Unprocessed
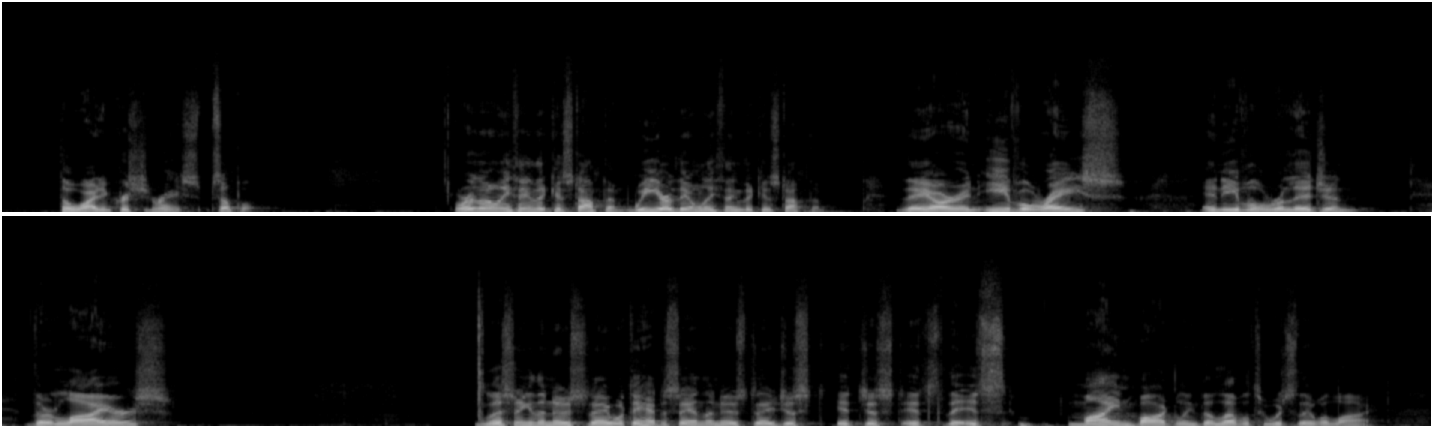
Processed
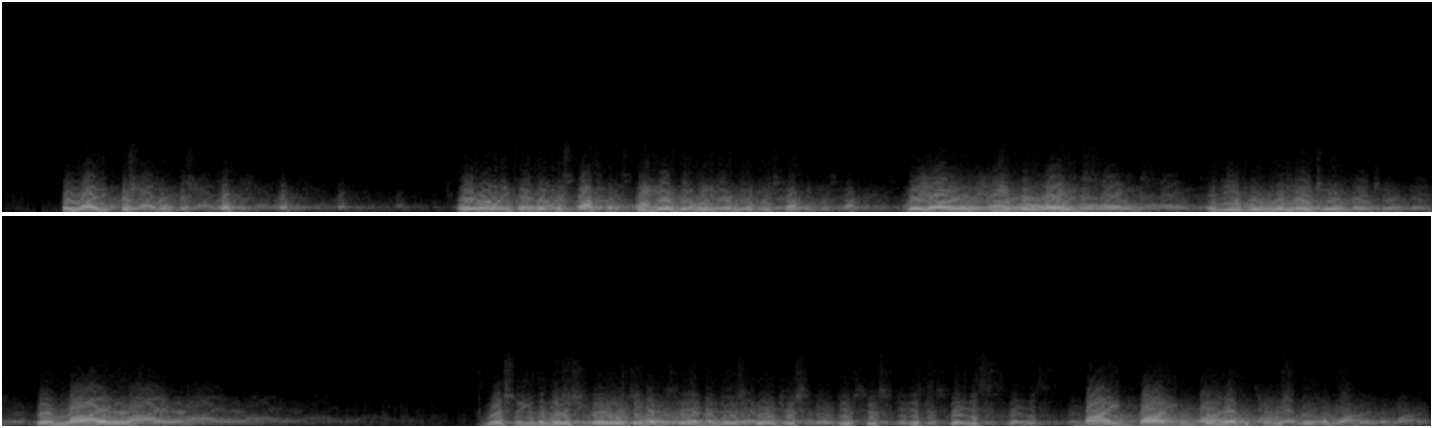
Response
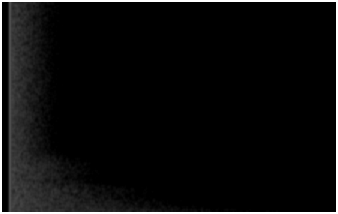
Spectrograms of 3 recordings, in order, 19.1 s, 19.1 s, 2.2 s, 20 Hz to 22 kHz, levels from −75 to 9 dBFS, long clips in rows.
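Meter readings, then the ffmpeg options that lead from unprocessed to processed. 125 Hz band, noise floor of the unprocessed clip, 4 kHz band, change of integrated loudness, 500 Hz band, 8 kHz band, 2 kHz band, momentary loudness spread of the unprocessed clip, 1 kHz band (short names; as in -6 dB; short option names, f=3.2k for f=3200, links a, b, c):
-14.5 dB, -67 dBFS, -8.5 dB, -8.0 dB, -7.0 dB, under -10 dB, -4.5 dB, 11 LU, -5.5 dB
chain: -filter_complex "[0:a]aeval=exprs='val(0)+0.5*0.0794*sgn(val(0))':c=same,agate=range=-33dB:threshold=-16dB:ratio=3:detection=peak,equalizer=f=3.5k:w=1.2:g=-10,aresample=16000,asoftclip=type=tanh:threshold=-22.5dB,aresample=44100,acrossover=split=310 3900:gain=0.251 1 0.141[a][b][c];[a][b][c]amix=inputs=3:normalize=0,asplit=6[d][e][f][g][h][i];[e]adelay=387,afreqshift=53,volume=-5.5dB[j];[f]adelay=774,afreqshift=106,volume=-13.5dB[k];[g]adelay=1161,afreqshift=159,volume=-21.4dB[l];[h]adelay=1548,afreqshift=212,volume=-29.4dB[m];[i]adelay=1935,afreqshift=265,volume=-37.3dB[n];[d][j][k][l][m][n]amix=inputs=6:normalize=0,asplit=2[o][p];[1:a]atrim=start_sample=2205,adelay=118[q];[p][q]afir=irnorm=-1:irlink=0,volume=-15dB[r];[o][r]amix=inputs=2:normalize=0,volume=-2.5dB"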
